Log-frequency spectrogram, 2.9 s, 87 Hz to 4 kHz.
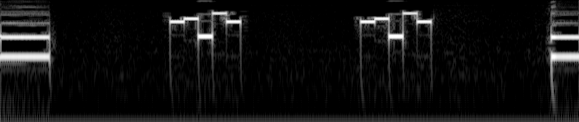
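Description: Five-tone selective call (ZVEI), heard as quick runs of five tones, tones of about 70 ms. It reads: 89338 89338
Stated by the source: ZVEI five-tone call received on SDR.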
